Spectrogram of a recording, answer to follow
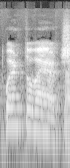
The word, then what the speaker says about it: Puerto Vallarta: Puerto Vallarta.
